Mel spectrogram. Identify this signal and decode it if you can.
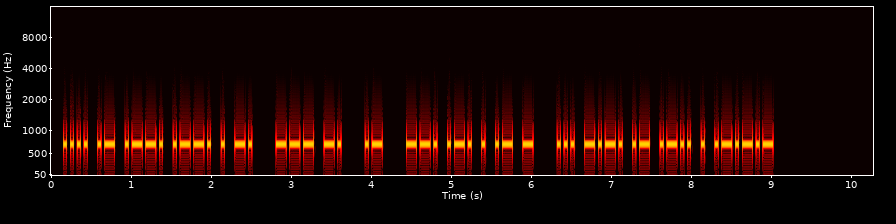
Morse code, heard as a keyed tone, about 28 wpm, 700 Hz. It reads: HAPPEN ON A GREAT SCALE.
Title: Sentences from Top 1000 Words - Review Part 5 - 28wpm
